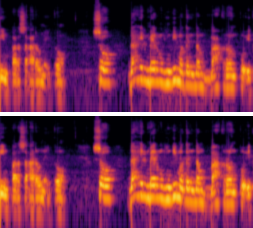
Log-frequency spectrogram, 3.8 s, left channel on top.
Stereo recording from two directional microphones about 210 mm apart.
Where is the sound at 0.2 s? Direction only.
5° left (ahead or behind).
